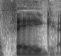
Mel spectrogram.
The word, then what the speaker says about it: Feig: Director Paul Feig, I think I'm pronouncing that right.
